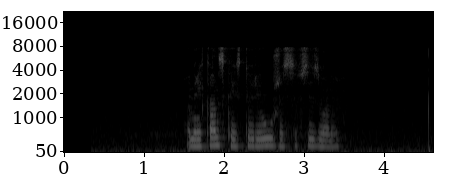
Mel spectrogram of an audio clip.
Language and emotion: Russian, neutral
